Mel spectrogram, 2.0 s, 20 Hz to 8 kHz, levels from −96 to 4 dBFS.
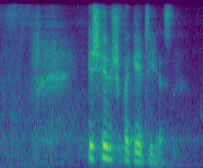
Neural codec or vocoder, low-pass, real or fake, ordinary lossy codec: codec, 16 kHz in and 24 kHz out, 0.8 kbps, FocalCodec, streaming, 65536 codes; 7.2 kHz; fake; none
